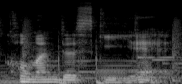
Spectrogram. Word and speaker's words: Komandirskie: actually i really like coleman dursky it's actually pronounced as commander skier for simplicity's sake i'll just call it komodusky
